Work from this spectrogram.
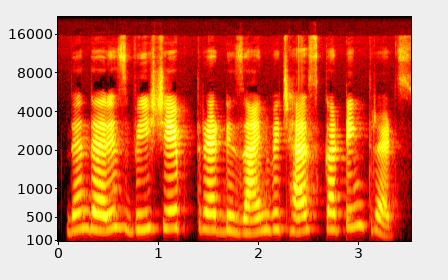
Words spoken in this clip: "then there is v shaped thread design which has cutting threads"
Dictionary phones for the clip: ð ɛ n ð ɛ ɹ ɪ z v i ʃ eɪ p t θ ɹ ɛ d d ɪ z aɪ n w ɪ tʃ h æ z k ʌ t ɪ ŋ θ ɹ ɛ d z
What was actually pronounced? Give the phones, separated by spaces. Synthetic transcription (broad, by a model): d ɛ n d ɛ ɹ ɪ z v i ʃ eɪ p t t ɹ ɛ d d ɪ z aɪ n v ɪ tʃ h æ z k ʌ t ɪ ŋ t ɹ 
